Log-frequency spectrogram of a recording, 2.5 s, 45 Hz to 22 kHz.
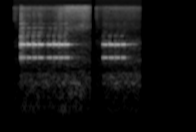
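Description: Electronic timer alarm ringing in two trilling bursts of a steady high two-note tone, the second burst shorter. It sounds about fifteen seconds after the captains' answer time began, marking the end of the 15-second limit.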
